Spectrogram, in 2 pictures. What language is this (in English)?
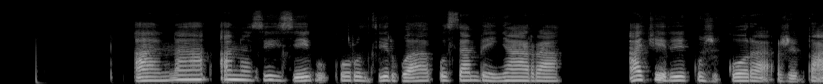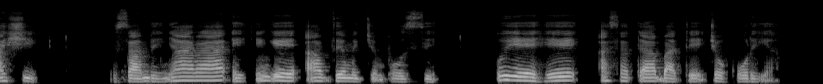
Ndau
